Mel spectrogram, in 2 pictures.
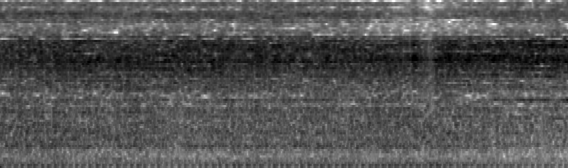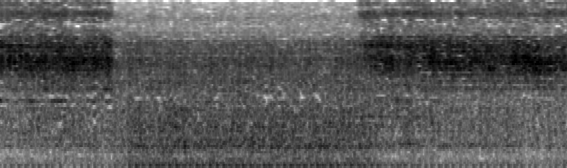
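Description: Homemade bench-mounted circular saw ripping a teak plank. The blade hisses through the wood over the steady drone of its driving motor. The cutting sound drops away for about two seconds past the middle, leaving mostly the motor hum, then resumes.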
